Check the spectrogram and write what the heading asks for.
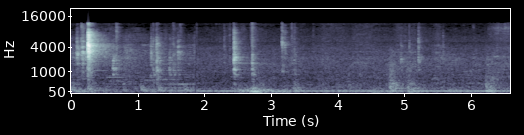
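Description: Scattered clicks and knocks from a cable fly machine as its handles, cables and weight stack move through chest fly reps, the sharpest click about a quarter second in and a cluster a little past halfway. A low steady hum underneath.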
